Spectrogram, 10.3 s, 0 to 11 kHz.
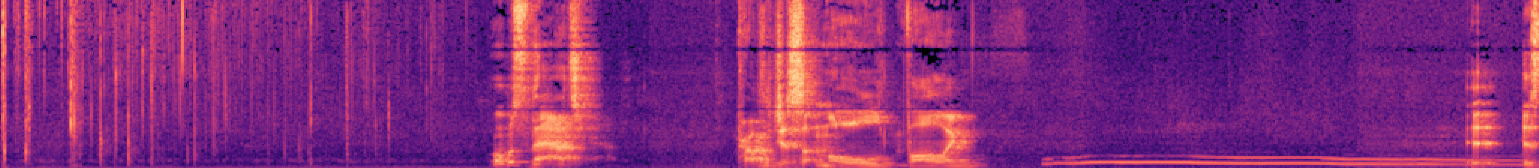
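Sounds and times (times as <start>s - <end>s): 
speech: 3.3s - 4.0s, 4.9s - 6.6s, 9.8s - 10.2s
cat yowling: 6.9s - 10.2s.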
